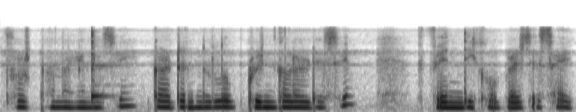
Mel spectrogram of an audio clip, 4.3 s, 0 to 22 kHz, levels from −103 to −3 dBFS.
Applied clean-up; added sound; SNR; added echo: neural mask model RNNoise.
